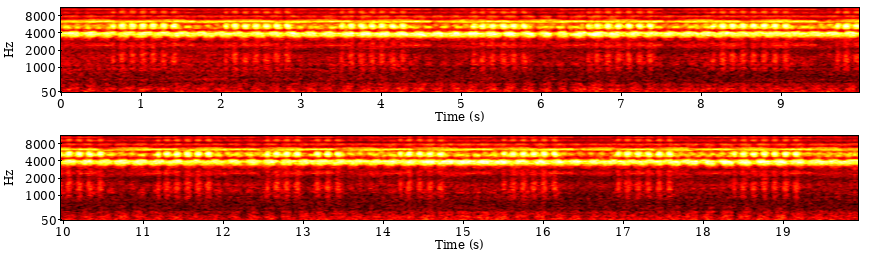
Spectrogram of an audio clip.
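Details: Autumn insect chorus in a Japanese garden as dawn nears, many singers at once: continuous high ringing trills with rapid pulsing chirps repeating about four times a second, unbroken throughout.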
